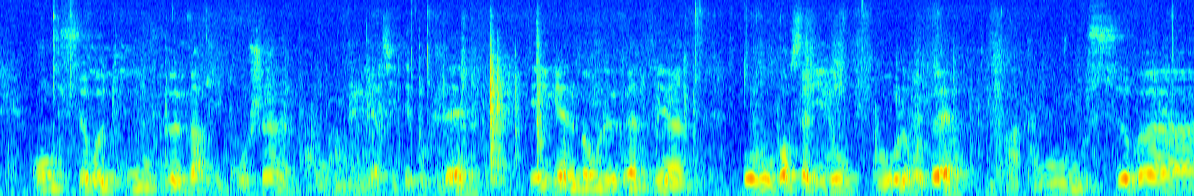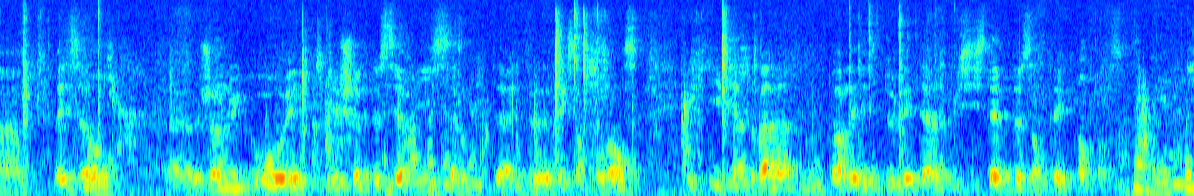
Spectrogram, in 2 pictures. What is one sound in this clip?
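A man speaks calmly and at length in a room with slight echo.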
